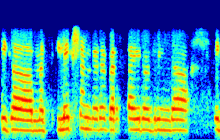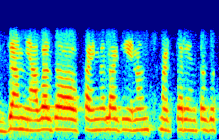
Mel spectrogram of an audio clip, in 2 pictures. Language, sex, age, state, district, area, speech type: Kannada, female, 30-45, Karnataka, Uttara Kannada, rural, conversation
